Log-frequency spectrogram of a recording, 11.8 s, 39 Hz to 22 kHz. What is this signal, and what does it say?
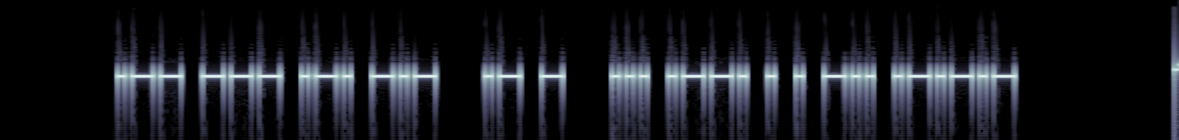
Morse code, heard as a keyed tone, about 17 wpm, 700 Hz. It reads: WORK AT SPEED.
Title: Sentences from Top 1000 Words - Review Part 5 - 17wpm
